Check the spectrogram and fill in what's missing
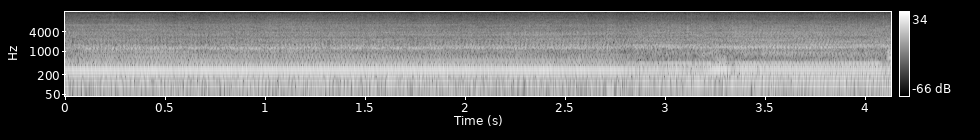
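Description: A tuned motorcycle pulling hard in fourth gear, its engine droning loud and close with a steady high-pitched tone that holds and slightly shifts near the end, filling the whole stretch without talk.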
